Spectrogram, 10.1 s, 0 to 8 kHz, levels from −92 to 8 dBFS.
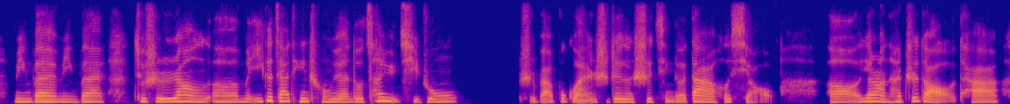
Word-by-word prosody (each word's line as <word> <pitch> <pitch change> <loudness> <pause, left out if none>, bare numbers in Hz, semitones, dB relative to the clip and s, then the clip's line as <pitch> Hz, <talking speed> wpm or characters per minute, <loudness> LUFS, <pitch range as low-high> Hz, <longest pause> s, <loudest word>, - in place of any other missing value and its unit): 明 225 -1 0
白， 220 -1 +5
明 210 -1 -4
白。 215 0 0 0.3
就 240 - -2
是 225 -2 +2
让， 235 -2 +3
呃， 220 0 -1
每 220 0 -3
一 230 - -4
个 290 - +6
家 255 -1 +3
庭 240 -2 -2
成 210 -3 -4
员 200 -2 0
都 220 0 0
参 270 +4 +2
与 255 - +1
其 - - -5
中 225 +3 -4 0.6
是 - - -6
吧？ - - -1
不 240 - -4
管 165 -7 -1
是 205 - -5
这 215 0 +2
个 210 0 +1
事 220 +1 -1
情 100 - -8
的 100 -1 -3
大 210 - +3
和 210 +2 -3
小， - - -7 0.5
呃， 200 +1 0
要 240 +2 +3
让 235 -3 +1
他 205 +1 -2
知 255 +6 0
道 260 - +3
他， 100 0 -1
220 Hz, 235 characters per minute, -23 LUFS, 210-235 Hz, 0.6 s, 个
